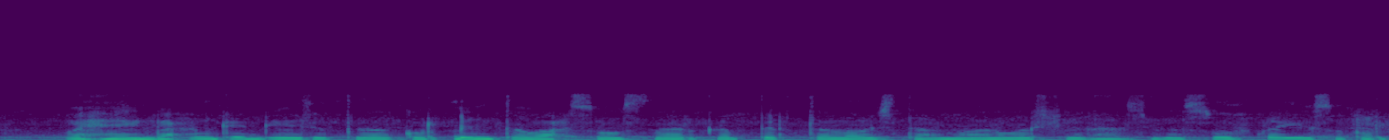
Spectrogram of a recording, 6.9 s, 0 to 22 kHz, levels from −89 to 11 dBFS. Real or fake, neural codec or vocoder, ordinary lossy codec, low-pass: fake; codec, 16 kHz, 4 kbps, FreqCodec, larger model; none; 7.2 kHz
